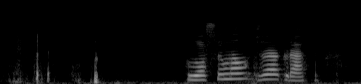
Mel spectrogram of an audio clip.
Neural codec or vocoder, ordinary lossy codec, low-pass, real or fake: codec, 16 kHz, 1 kbps, FunCodec, trained on Chinese and English, 50 frames a second; none; 7.2 kHz; fake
